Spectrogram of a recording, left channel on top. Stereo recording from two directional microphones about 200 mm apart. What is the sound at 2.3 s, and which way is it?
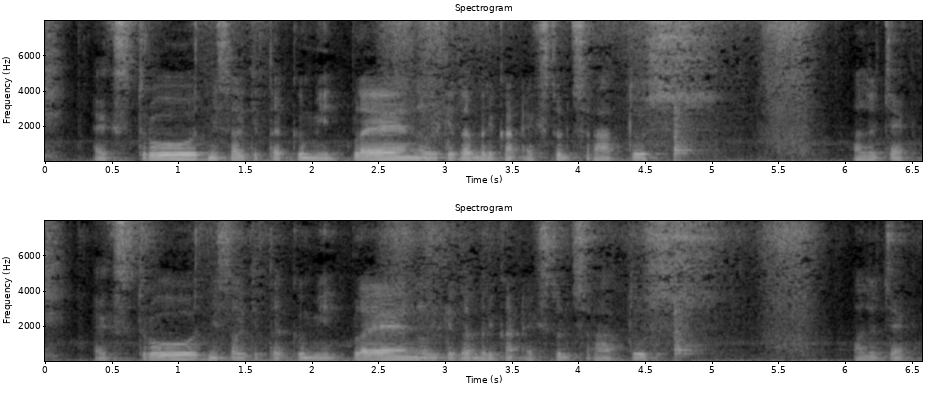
Mantra, 45° left (ahead or behind).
